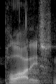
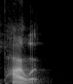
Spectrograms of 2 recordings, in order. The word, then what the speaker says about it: Pilate: Well, if some of you, when you read Pilate, you may think Pilates. No, they're spelled the same, okay? I've suffered under Pilates. This is different. This is suffering under Pontius Pilate, okay?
